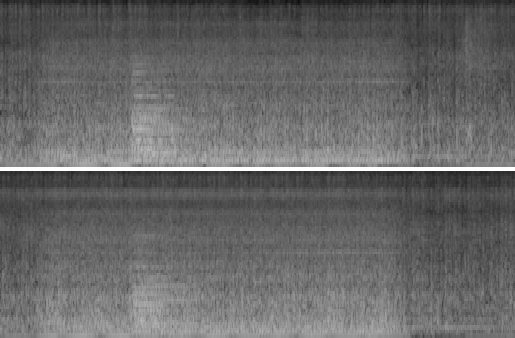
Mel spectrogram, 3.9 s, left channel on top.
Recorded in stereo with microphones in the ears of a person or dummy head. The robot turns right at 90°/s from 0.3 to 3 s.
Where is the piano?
55° left, 2.5 m; by 1.6 s 115° left, 2.5 m.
